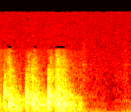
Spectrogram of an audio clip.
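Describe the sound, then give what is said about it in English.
Someone knocks on a closed bathroom door, giving three quick, dull, fairly loud knocks in a row before it goes quiet. “Sir, don't stop knocking, please.”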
